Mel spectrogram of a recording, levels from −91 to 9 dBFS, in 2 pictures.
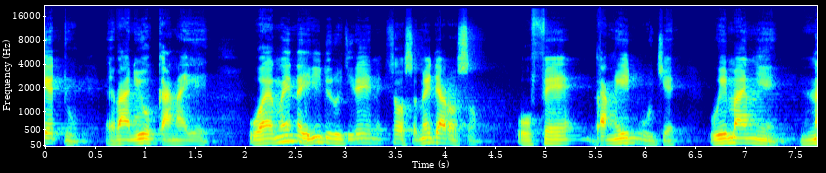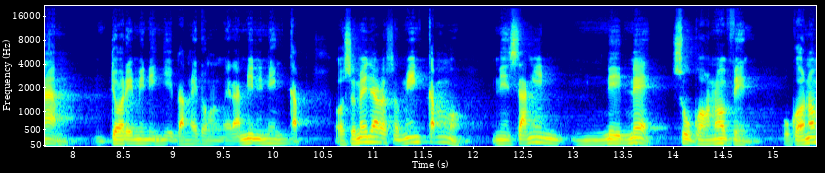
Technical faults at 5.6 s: short concealed packet loss

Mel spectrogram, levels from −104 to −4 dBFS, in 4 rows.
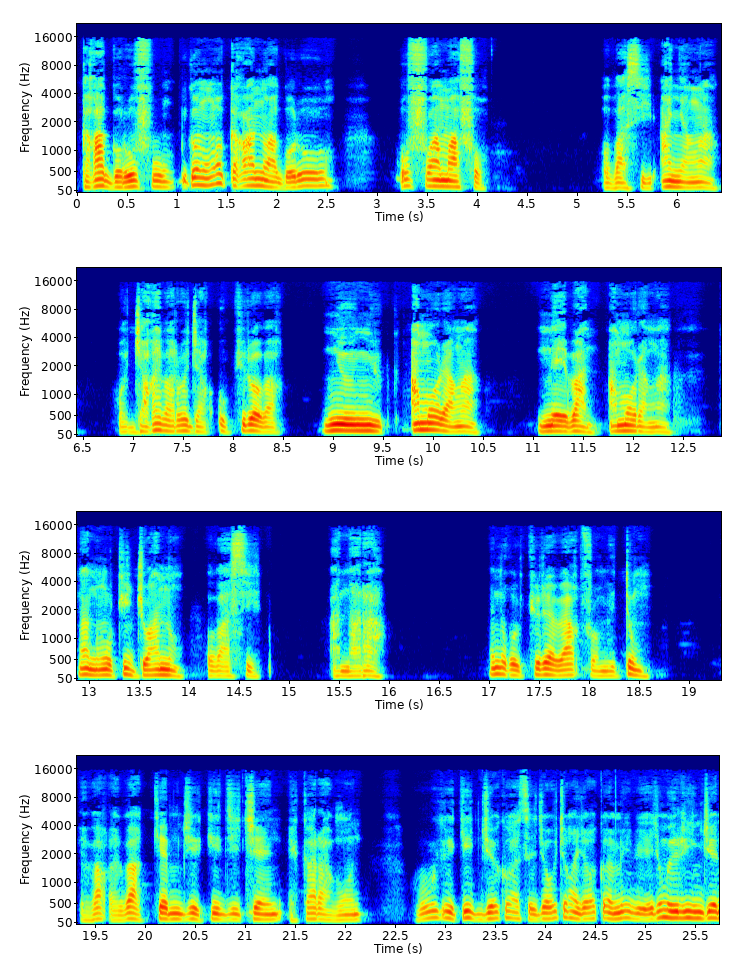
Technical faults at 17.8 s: none

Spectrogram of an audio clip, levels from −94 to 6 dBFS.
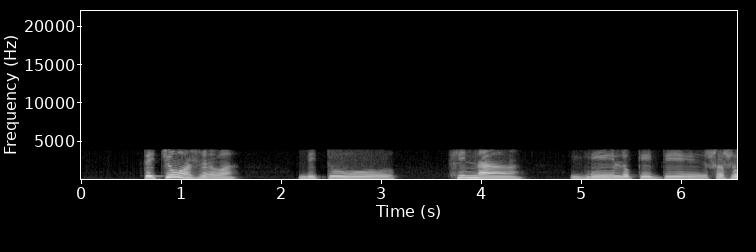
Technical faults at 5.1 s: packet loss with pitch repetition

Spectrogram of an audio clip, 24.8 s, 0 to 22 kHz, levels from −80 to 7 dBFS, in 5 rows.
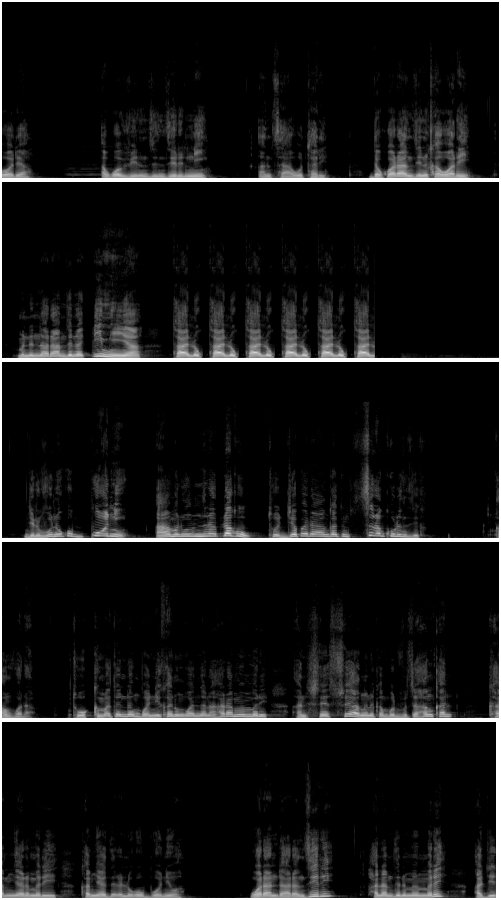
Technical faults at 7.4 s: broken-record loop

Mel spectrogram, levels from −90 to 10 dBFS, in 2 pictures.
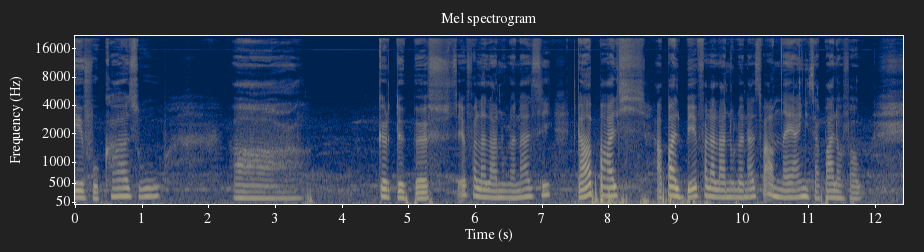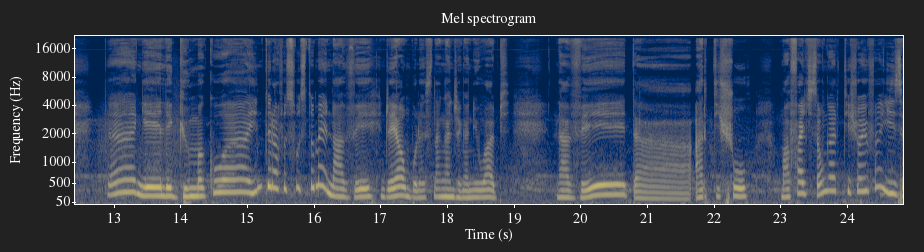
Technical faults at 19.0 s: none

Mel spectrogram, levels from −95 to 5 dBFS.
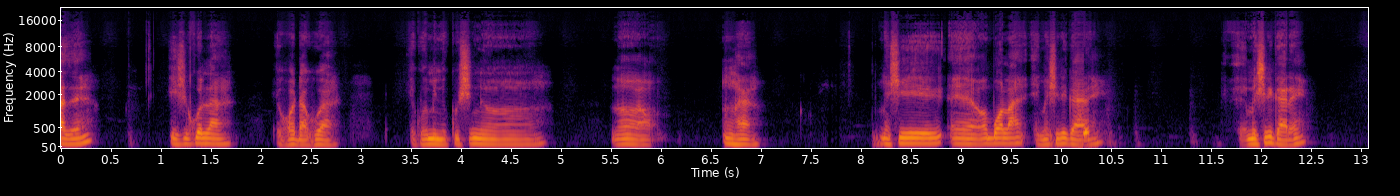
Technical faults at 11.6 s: none

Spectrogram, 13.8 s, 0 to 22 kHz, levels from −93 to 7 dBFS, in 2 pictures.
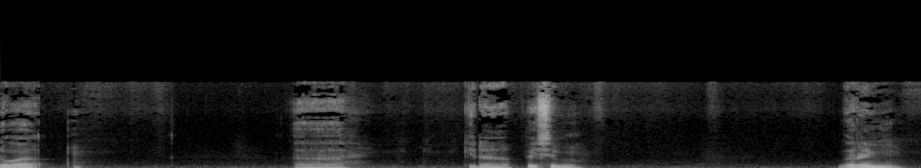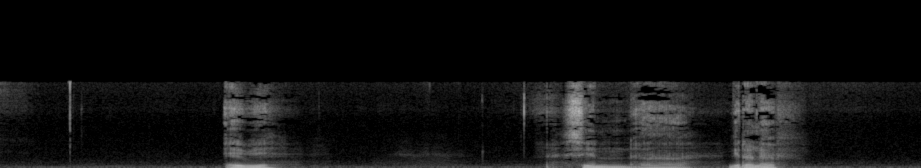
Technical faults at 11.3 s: MP3 compression

